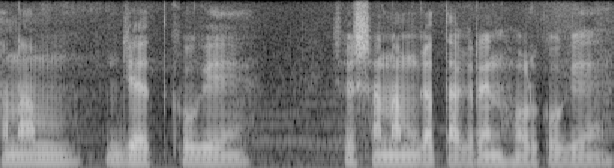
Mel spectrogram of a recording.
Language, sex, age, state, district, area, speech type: Santali, male, 18-30, West Bengal, Purulia, rural, spontaneous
